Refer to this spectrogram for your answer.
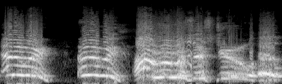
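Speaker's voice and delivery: high, shrill, slow, drawn-out screaming at top volume. Retelling a clip of a man confronting a picture of another man, imitating someone screaming. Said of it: "And he just started screaming".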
